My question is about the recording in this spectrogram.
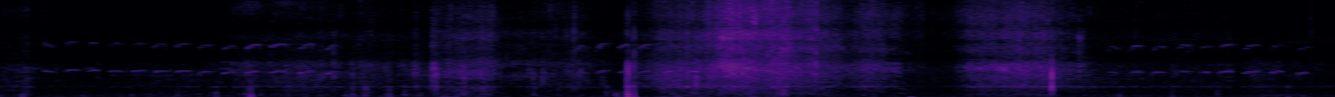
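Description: Grass and leaves rustling against the phone as it pushes through thick vegetation, loudest in two swells in the second half, with a couple of sharp snaps. Under it, a small animal's rapid, evenly repeated chirping call comes in runs, near the start and again near the end.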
